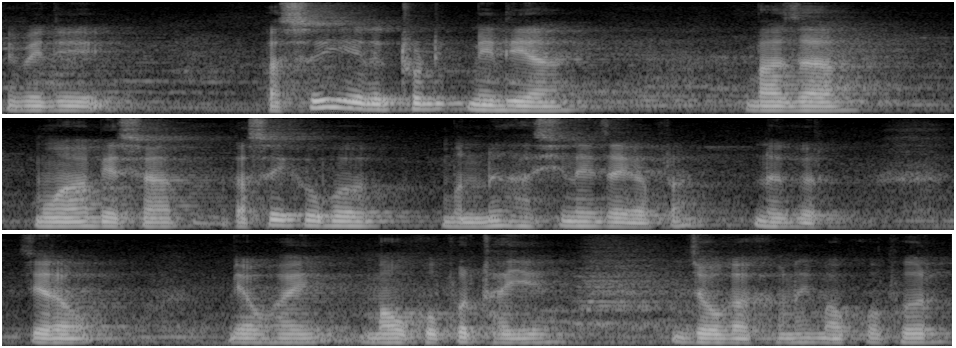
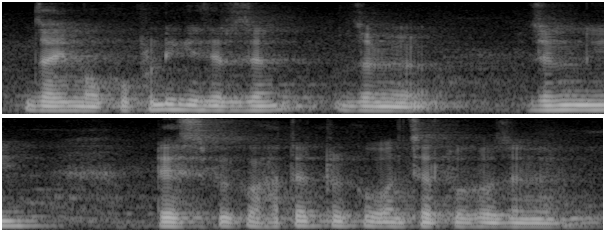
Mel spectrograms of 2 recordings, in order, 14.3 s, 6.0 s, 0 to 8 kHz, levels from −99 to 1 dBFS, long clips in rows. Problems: none marked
